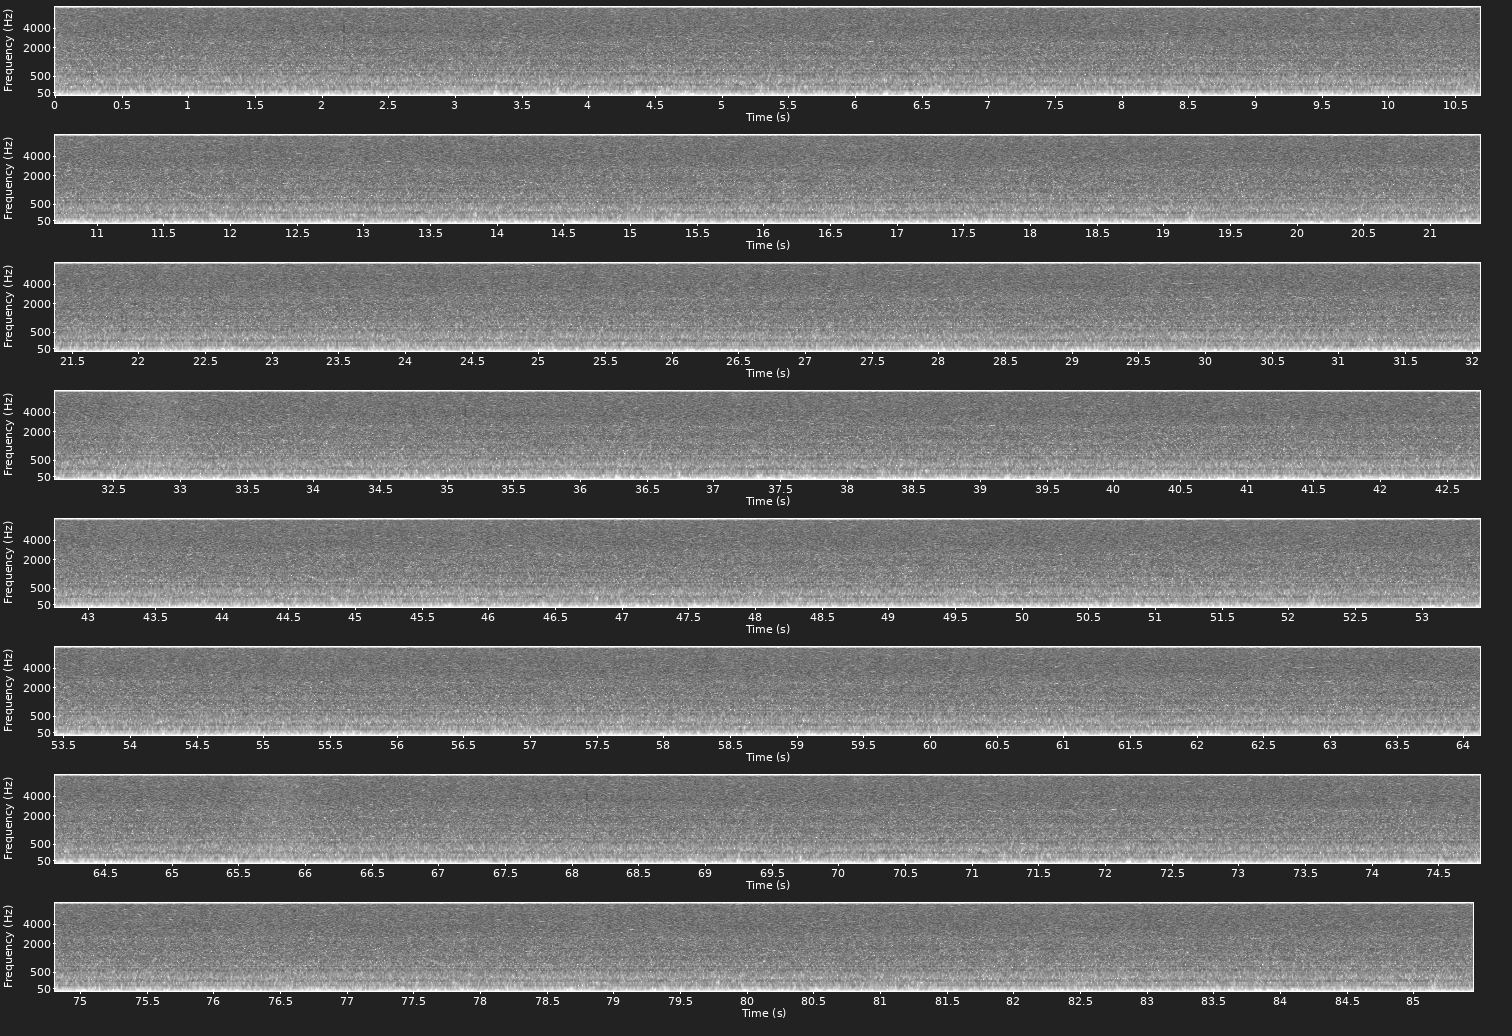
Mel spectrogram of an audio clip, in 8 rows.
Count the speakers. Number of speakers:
0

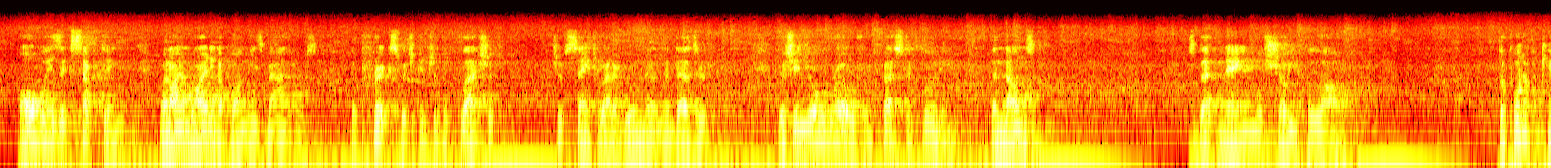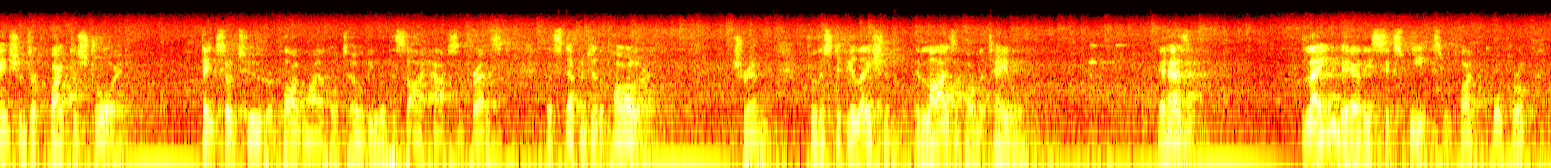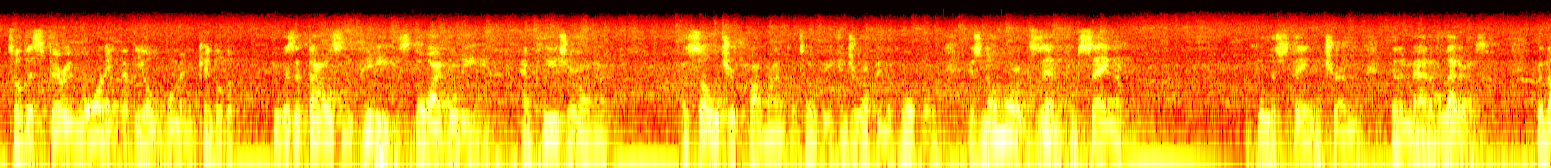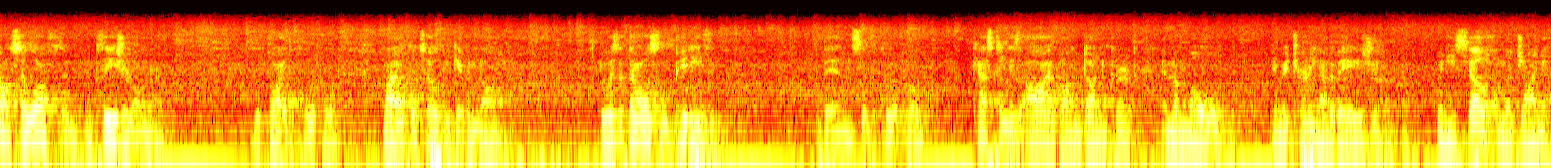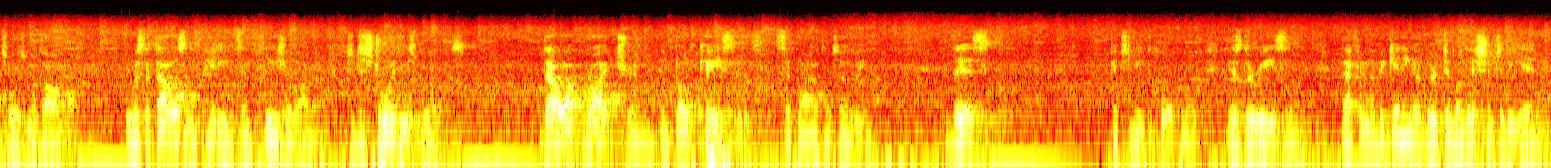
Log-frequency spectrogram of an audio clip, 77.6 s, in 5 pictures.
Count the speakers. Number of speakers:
1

